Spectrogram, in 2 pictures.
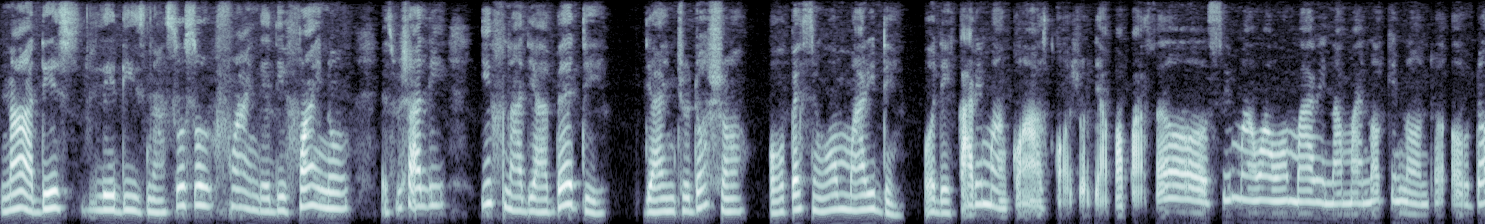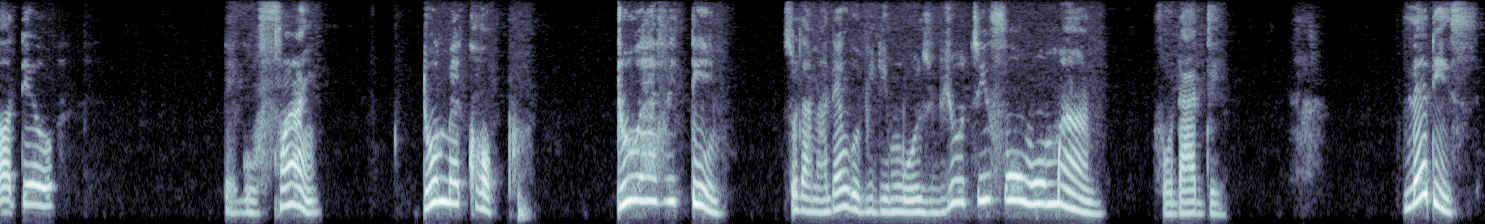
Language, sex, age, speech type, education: Nigerian Pidgin, female, 15-29, spontaneous, tertiary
